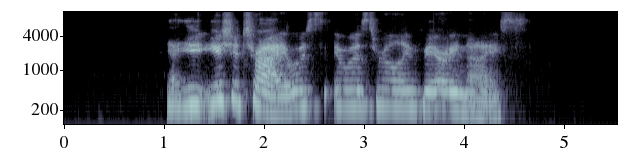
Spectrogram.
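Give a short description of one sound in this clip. A woman speaks cheerfully over an online call.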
